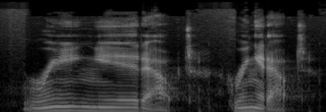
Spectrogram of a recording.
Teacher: The t and it changes to a fast d because it's between vowels.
